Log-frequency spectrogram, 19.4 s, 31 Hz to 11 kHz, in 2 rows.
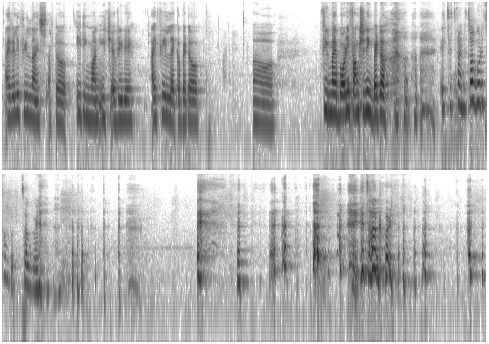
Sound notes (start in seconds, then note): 13.6 laughter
